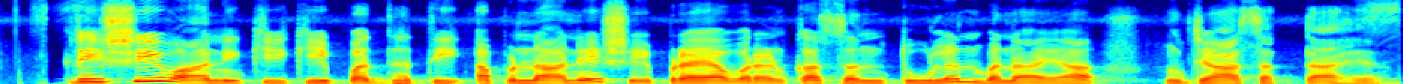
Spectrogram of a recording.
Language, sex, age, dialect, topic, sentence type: Hindi, female, 18-24, Hindustani Malvi Khadi Boli, agriculture, statement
